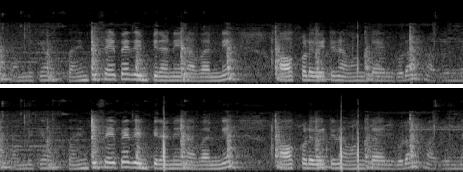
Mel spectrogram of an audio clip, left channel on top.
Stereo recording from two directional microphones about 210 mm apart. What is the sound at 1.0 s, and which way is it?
Speech, 20° left (ahead or behind).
